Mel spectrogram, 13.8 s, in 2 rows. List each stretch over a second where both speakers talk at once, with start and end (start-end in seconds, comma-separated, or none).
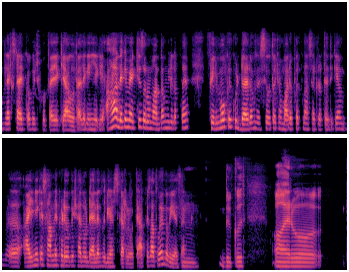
none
